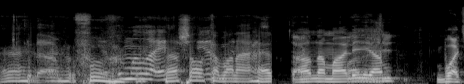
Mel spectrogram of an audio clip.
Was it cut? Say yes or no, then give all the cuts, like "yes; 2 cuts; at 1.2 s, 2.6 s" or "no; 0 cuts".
yes; 1 cut; at 2.7 s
